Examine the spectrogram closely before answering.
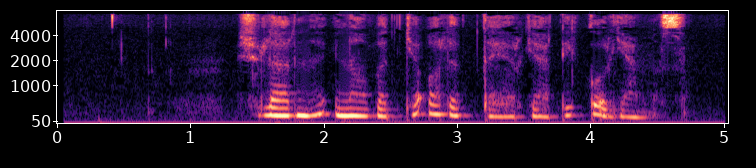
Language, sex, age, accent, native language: Uzbek, female, 19-29, Qashqadaryo, Uzbek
